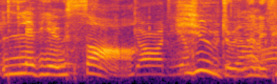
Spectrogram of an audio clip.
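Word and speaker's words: Leviosa: you're saying it wrong it's Levi Oar not Levi Oar you do it then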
